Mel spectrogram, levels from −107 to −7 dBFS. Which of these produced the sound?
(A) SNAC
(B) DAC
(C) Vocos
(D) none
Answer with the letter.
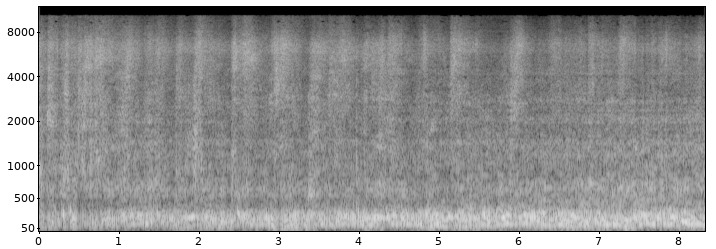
A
